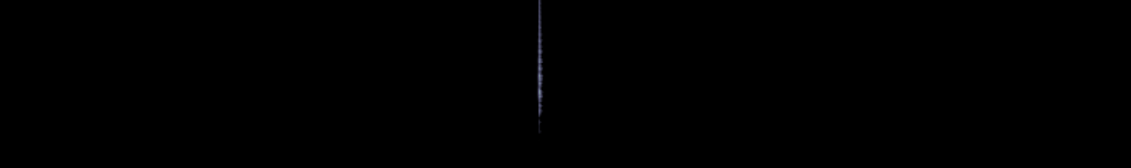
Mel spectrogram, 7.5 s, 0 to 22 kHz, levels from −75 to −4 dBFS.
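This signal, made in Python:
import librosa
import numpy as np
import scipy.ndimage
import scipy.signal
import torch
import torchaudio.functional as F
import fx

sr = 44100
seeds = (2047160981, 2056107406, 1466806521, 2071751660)

y = fx.drum_hat(sr, length_s=0.24, from_hz=2700.0, decay_s=0.04)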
